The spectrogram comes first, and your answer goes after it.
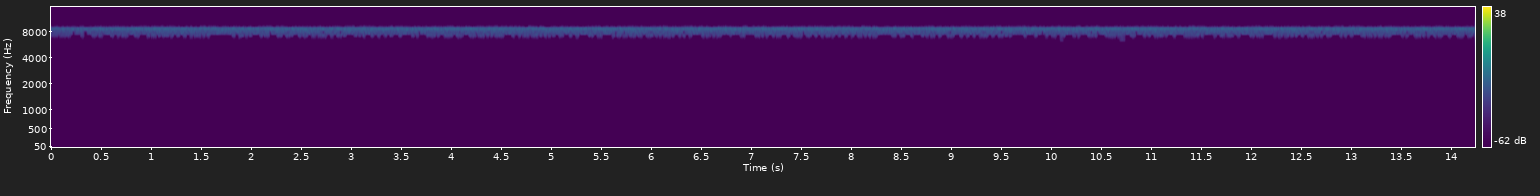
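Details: Ruspolia katydid song from a 2020 National Institute of Biological Resources recording: a continuous, very high-pitched steady buzz that never breaks over fourteen seconds, with no other sounds.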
